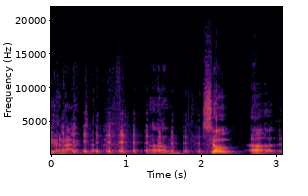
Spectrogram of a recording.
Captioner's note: laughing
